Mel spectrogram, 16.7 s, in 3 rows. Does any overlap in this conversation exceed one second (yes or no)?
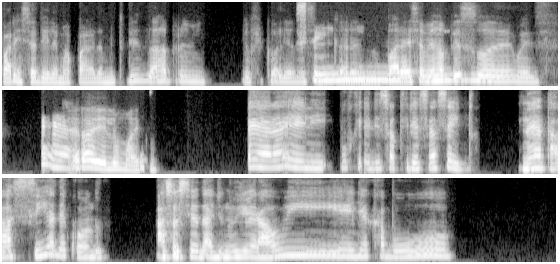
yes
